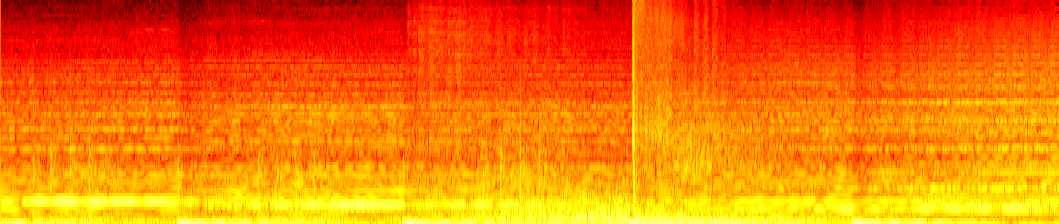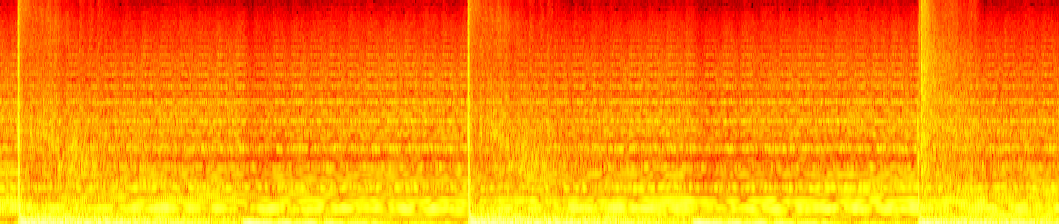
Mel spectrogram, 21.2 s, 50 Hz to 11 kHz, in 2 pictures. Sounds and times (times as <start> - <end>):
Music: 0.0 - 21.1.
